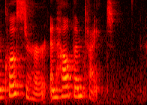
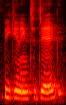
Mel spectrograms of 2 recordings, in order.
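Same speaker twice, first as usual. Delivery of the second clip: usual speaking voice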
